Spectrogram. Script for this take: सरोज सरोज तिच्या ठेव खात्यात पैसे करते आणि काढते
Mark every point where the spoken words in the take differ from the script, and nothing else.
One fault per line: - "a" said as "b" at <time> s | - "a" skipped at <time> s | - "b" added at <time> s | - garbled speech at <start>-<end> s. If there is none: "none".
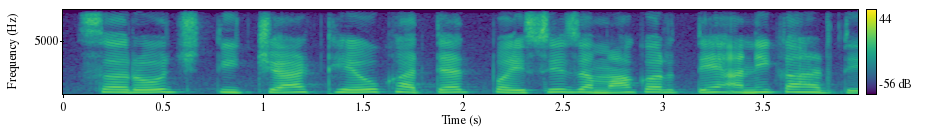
- "सरोज" skipped at 0.7 s
- "जमा" added at 2.5 s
